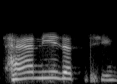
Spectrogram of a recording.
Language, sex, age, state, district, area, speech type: Bengali, female, 18-30, West Bengal, Malda, urban, conversation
